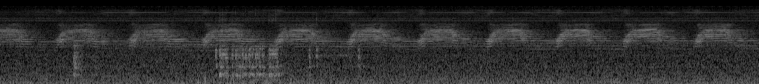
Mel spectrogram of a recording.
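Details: Robust cicada (minmin-zemi) singing on 24 July 2016, a high buzzy pulsing phrase repeated about every 0.7 seconds in a steady chain of rising-falling units, with a brief lower rasp mid-phrase over soft background hiss.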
